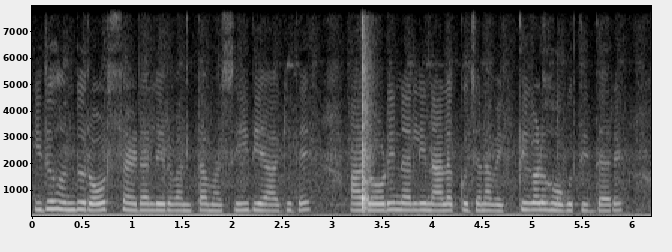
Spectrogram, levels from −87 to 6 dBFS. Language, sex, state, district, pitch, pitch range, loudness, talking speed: Kannada, female, Karnataka, Bangalore, 245 Hz, 235-260 Hz, -25 LUFS, 135 wpm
